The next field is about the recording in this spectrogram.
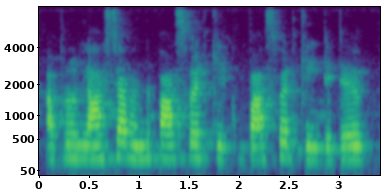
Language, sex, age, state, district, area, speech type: Tamil, female, 45-60, Tamil Nadu, Kanchipuram, urban, spontaneous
